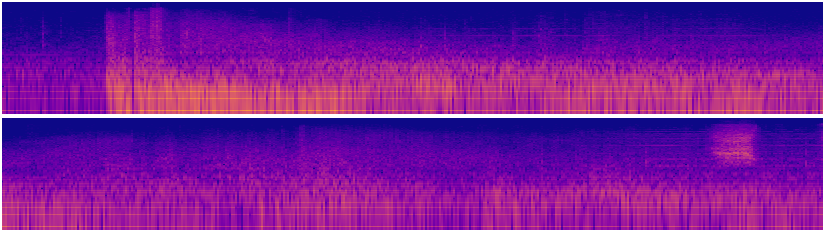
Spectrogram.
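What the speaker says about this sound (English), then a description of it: "Why did they land so short?" Warship gun salvo in World of Warships: Legends: a sudden loud boom, then a long rolling rumble as shells land and explode, fading over several seconds, with a sharp burst near the end.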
